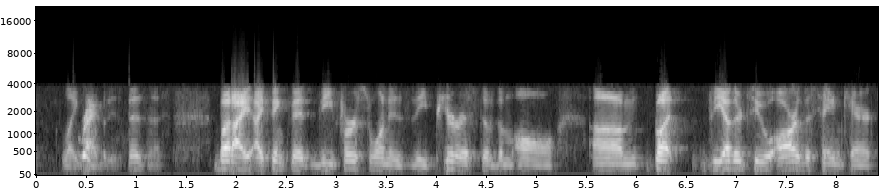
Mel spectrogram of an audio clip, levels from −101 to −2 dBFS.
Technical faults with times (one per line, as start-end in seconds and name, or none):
4.08-4.21 AMR bit errors
7.80-7.99 AMR bit errors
